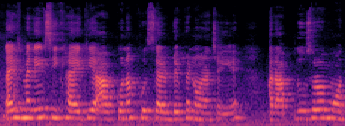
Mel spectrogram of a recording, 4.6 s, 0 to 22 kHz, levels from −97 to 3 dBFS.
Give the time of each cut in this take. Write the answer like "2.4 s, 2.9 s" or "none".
3.6 s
